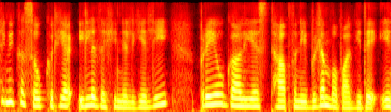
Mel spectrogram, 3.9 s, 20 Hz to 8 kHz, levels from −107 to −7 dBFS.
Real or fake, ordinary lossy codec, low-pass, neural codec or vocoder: fake; none; 7.2 kHz; codec, 16 kHz, about 1 kbps, DyCAST, with the encoder's durations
